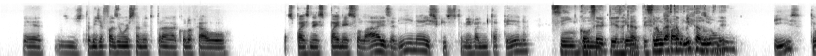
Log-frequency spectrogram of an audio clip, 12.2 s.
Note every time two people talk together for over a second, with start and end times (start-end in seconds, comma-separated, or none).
8.6-10.8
